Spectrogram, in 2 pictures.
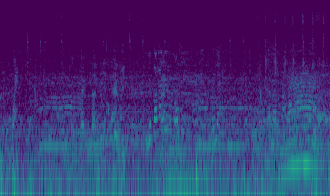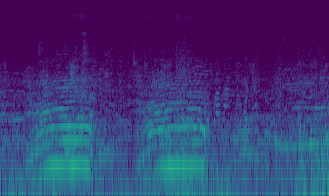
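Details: Cattle said to be angry as it is about to be sold, lowing in loud, drawn-out moos with arched harmonic bands, several calls about two seconds apart in the second half, over a steady background murmur.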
